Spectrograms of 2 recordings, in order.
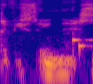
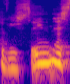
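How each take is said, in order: First: It is said in a lowered, quieter voice. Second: It is said at a normal speaking volume.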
